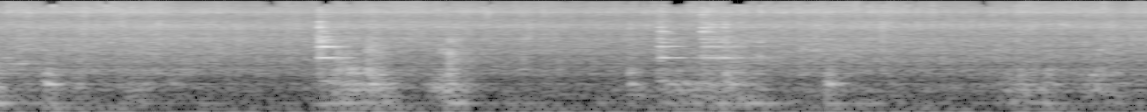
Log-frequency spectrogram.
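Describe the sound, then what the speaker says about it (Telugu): Okra (bendakaya) fries in a pan with a steady, close oil sizzle. Intermittent scrapes and taps of a stirring spoon against the pan punctuate the sizzle. "వేగుతున్నాయి. మొత్తం గట్టిగా ఫ్రై చేయ"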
